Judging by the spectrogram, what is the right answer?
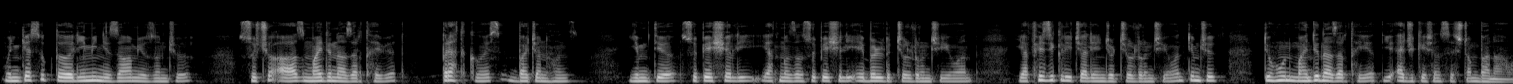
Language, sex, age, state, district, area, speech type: Kashmiri, male, 18-30, Jammu and Kashmir, Anantnag, rural, spontaneous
